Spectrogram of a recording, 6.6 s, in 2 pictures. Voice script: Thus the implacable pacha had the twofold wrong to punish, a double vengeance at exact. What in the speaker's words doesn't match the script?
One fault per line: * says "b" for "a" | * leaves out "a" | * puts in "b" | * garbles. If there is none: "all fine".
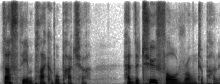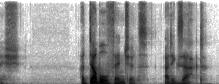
all fine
